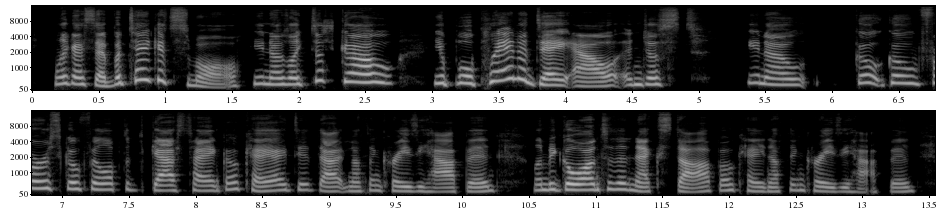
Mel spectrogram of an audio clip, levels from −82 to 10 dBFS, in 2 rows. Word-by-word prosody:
like 300 +1 -1
I 280 - +5
said, 225 -8 0
but 295 +1 +1
take 465 +2 +4
it 425 -5 +2
small, 200 - -5
you 295 - -3
know? 270 -1 +1
Like, 275 0 +1
just 440 +1 -4
go 360 -3 +6 0.3
you 320 -1 +1
pull 315 +2 +1
plan 415 +2 +3 0.2
a - - +1
day 245 -5 +5
out 195 +2 +1
and 260 +1 -2
just 280 - -4 0.3
you 335 -2 -4
know, 250 -3 0 0.4
go 335 -3 -1
go 320 +2 -1
1st 315 +1 -1
go 285 -1 0
fill 275 -2 -2
up 260 0 -6
the 270 - -10
gas 225 -1 +3
tank, 215 -2 -1
okay 230 -8 -1
I 235 - -1
did 245 0 -9
that, 190 -3 0
nothing 195 +3 -8
crazy 195 -2 -4
happened. 180 +3 -3 0.3
Let 240 - -3
me 265 - +1
go 250 0 +6
on 250 +1 +5
to 280 - -6
the 270 0 0
next 190 -6 -1
stop 190 +2 -1
okay, 225 -5 -6
nothing 185 +6 -8
crazy 185 -5 -5
happened 175 +3 -10
245 Hz, 220 wpm, -24 LUFS, 195-290 Hz, 0.4 s, go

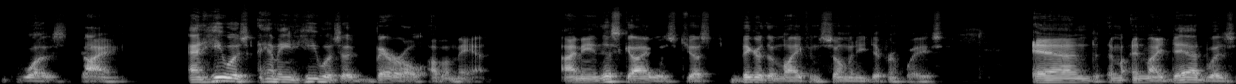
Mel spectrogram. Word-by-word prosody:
was 70 -1 -4
dying. 65 - 0 0.6
And 110 0 +4
he 165 +10 +8
was 145 -4 +6
I 130 -1 -3
mean, 115 -3 0
he 135 +1 -2
was 120 -4 -1
a 85 - 0
barrel 70 -5 -2
of - - -5
a 70 - -8
man. 65 - -8 0.8
I 85 0 +3
mean, 90 -1 -1
this 125 0 +2
guy 95 -7 +3
was 120 +8 -4
just 80 -10 -4 0.3
bigger 110 -1 +3
than 90 - -3
life 80 -1 -1
in 65 - -8
so 65 +5 -3
many 80 -2 -5
different 65 -2 -7
ways. - - -9 0.9
And 95 -6 +3
m 100 +1 -5
and 95 -1 -2
my 85 -2 +1
dad 105 +1 +1
was 80 - -2
95 Hz, 165 wpm, -25 LUFS, 80-115 Hz, 0.9 s, he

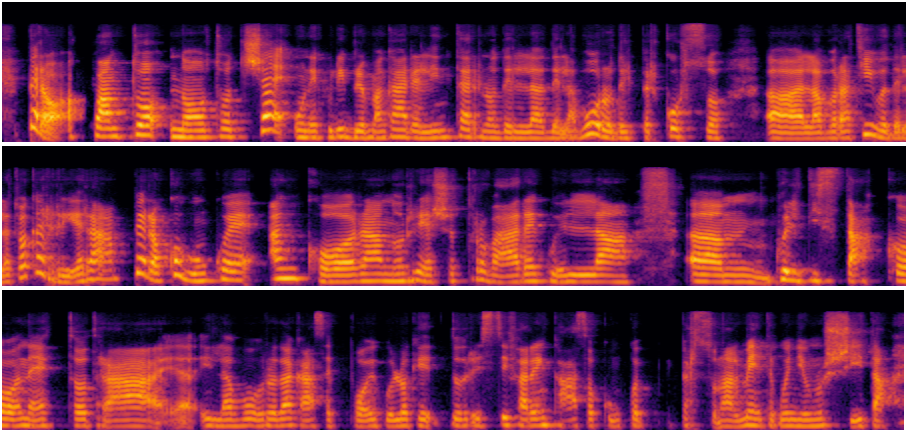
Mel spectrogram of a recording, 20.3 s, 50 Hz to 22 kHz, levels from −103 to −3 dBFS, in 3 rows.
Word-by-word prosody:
Però 395 -4 +8
a 405 +1 -1
quanto 225 +3 +5
noto 195 0 +2
c'è 390 - +5
un 195 -1 -1
equilibrio 185 0 -2
magari 190 +1 -1
all'interno 190 +1 -3
del 170 -1 -2
del 175 - -4
lavoro, 270 -5 +1
del 170 -1 -6
percorso, 185 0 -5 0.3
ehm, 160 -1 +5
lavorativo 180 +8 0
della 180 - -4
tua 300 - 0
carriera, 250 - 0
però 415 -2 +3
comunque 230 - 0
ancora 200 -8 +2
non 200 0 -2
riesci 200 -2 -3
a 195 - -13
trovare 200 -5 -1
quella 185 -2 0 0.5
uhm, 180 -4 +3
quel 235 -5 +3
distacco 205 -2 -1
netto 180 0 -3
tra, 170 -2 +1
ehm, - - -6
il 185 -1 -7
lavoro 175 +1 -4
da 190 +1 +1
casa 175 -2 -4
e 175 - -17
poi 170 0 -6
quello 175 +1 -2
che 180 0 -7
dovresti 185 +2 -5
fare 185 -2 0
in 200 +1 -2
casa 180 -2 -7
o - - -18
comunque 175 +1 -10 0.3
personalmente, 185 +1 -3
quindi 180 0 -4
un'uscita 195 - -2
185 Hz, 150 wpm, -24 LUFS, 180-210 Hz, 0.5 s, Però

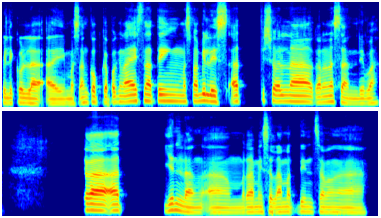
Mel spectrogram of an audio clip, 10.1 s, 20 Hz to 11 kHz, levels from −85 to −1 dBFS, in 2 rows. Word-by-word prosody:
pelikula 110 -2 0
ay 100 0 -2
mas 100 +1 -4
angkop 120 +2 -3
kapag 130 +2 -2
nais 150 +2 +3
nating 150 -1 +1
mas 145 +1 -4
mabilis 145 -3 +3
at 145 0 +2 0.2
bisual 145 -2 0
na 140 -2 +3
karanasan 125 -4 -2
di 105 0 -5
ba? 110 +2 -4 1.1
'Tsaka 150 -1 +8 0.2
at - - -2 0.6
yun 145 -1 -1
lang, 105 -2 -1
um, 100 0 -5
maraming 110 +1 -2
salamat 110 0 -4
din 115 -2 -8
sa 115 -1 -5
mga 105 -2 -6
115 Hz, 150 wpm, -21 LUFS, 105-145 Hz, 1.1 s, Tsaka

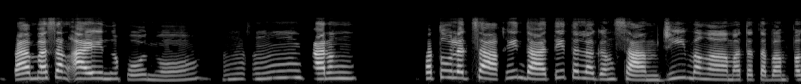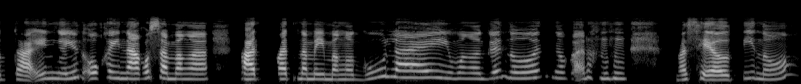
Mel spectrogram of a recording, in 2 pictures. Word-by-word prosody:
Tama 270 +3 +7
sang-ayon 270 -3 +5
ako 225 0 -10
no, 210 +5 -12 0.6
mm, 310 +5 -10
parang 275 +2 +4 0.7
katulad 295 0 +2
sakin 290 +3 +2
dati 255 +3 +3
talagang 275 -6 -4
samgy 215 +6 +1
mga 240 -6 0
matatabang 215 -1 -5
pagkain, 215 +4 -2
ngayon 275 +5 -2 0.2
okey 295 -3 -4
na 260 -1 +6
ako 280 - -5
sa 300 - +1
mga 250 -1 0 0.3
hotpot 245 +1 +3
na 250 - 0
may 245 0 -1
mga 230 -1 -5
gulay 315 - -3
'yung 270 - -15
mga 265 -1 -7
ganun, 290 0 -5 0.2
na 280 - -10
parang 310 - -8 0.8
mas 225 +2 -5
healthy 215 +7 0
no? 235 - -9
260 Hz, 125 wpm, -21 LUFS, 230-290 Hz, 0.8 s, Tama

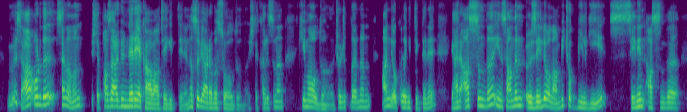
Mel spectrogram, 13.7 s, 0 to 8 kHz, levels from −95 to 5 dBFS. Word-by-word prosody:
Mesela, - - +2
orada 215 - +5
sen 205 - 0
onun, 185 +4 -2
işte, - - -6
pazar 170 0 +3
günü 175 0 0
nereye 175 -2 +7
kahvaltıya 120 -3 +1
gittiğini, 110 -1 -9
nasıl 160 +5 +2
bir 165 - +3
arabası 130 -2 0
olduğunu, 100 -2 -9
işte, - - -13
karısının 145 +4 -7 0.3
kim 165 -2 -3
olduğunu, 110 -9 -3
çocuklarının 145 +2 -5 0.2
hangi 185 - 0
okula 145 -1 +1
gittiklerine, 130 -1 -6 0.3
yani, 140 +3 -1
aslında 180 +4 +1
insanların 180 0 +1
özeli 145 +5 +5
olan 130 -6 0
birçok 180 -6 -3
bilgiyi, 125 -4 -3
senin 160 +6 0
aslında 135 -1 -2
145 Hz, 135 wpm, -21 LUFS, 130-170 Hz, 0.3 s, nereye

